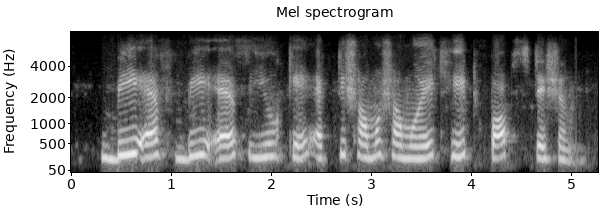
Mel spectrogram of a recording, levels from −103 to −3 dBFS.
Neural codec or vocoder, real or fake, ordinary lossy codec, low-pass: none; real; Opus, 32 kbps; 7.2 kHz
